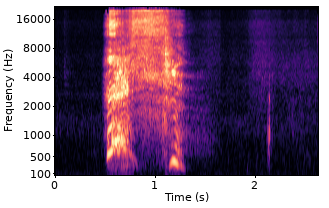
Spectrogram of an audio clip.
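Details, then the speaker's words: A single loud, explosive, unexpected adult sneeze outdoors in spring while about to go to bed, a sharp burst of air with a brief voiced tail, then quiet. "oh no i'm not snazzy i'm just spitting out my mouth because i unexpected sneeze"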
